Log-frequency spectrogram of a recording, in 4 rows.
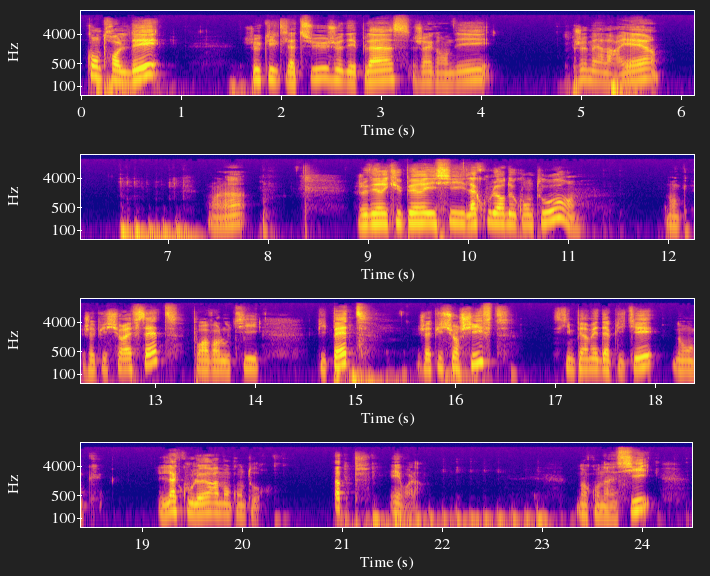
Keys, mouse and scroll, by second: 0.3 ctrl+d, 0.7 ctrl+click, 1.6 ctrl+shift+click, 2.5-4.9 drag, 5.3 Page_Down, 6.6 Page_Down, 8.9-10.0 middle drag, 10.8 middle click, 14.8 F7, 20.3 shift+click, 21.3 shift+F1, 21.6 shift+KP_Subtract, 22.2 shift+KP_Subtract, 22.8 shift+KP_Subtract, 23.6 click, 24.0 middle click.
